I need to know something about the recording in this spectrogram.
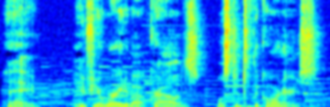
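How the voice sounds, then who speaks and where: A man's voice: medium pitch, expressive, moderate pace, a little mellow, faint music behind, lightly acted. An actor playing a kind, self-doubting young male dragon in an audio drama, earnest and reassuring. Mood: reassuring, unsure. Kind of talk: fan audio drama acting.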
